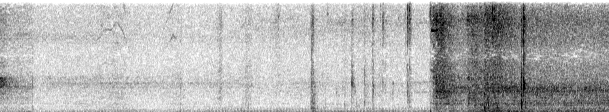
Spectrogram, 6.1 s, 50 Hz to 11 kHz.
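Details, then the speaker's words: 2013 Mitsubishi Strada Triton GLX 2.8 diesel at 133,000 km, heard from inside the cab: quick catch, then a steady, even diesel clatter; clean, healthy start. "Hai Na untuk hidupnya enak sekali temen-temen ya"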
